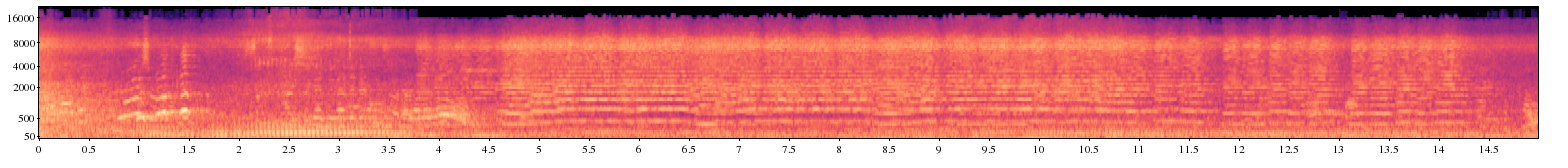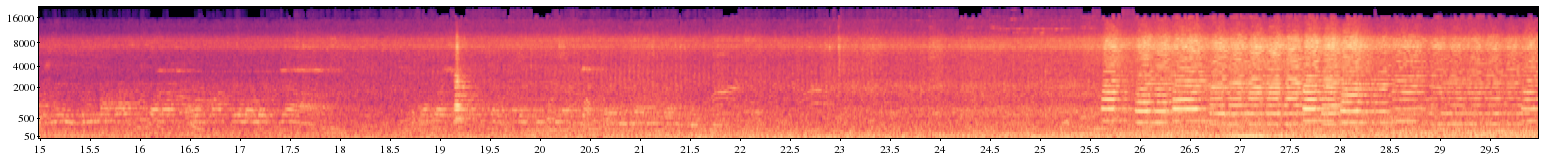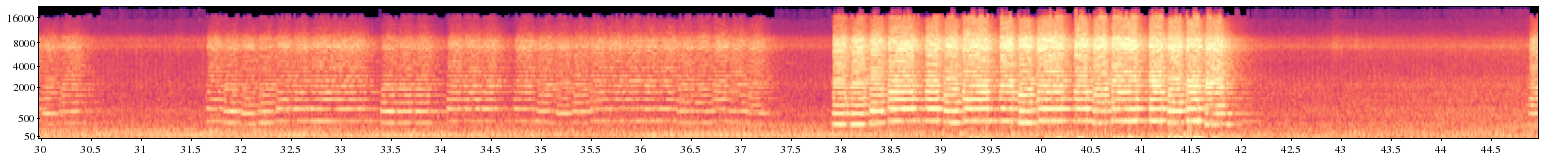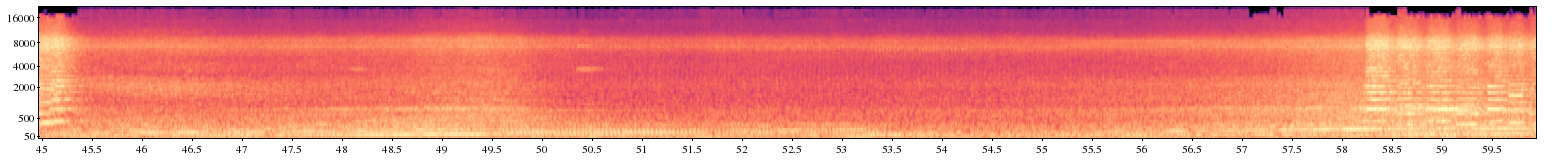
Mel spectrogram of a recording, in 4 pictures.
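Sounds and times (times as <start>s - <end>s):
bus musical horn tune: 4.6s - 14.4s, 25.6s - 30.8s, 31.6s - 42.3s, 44.8s - 45.6s, 57.7s - 59.9s.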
